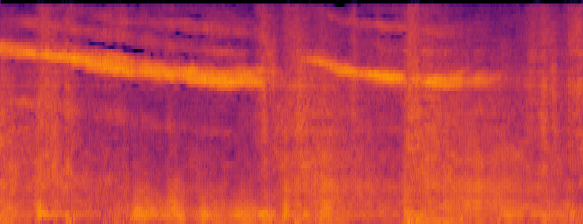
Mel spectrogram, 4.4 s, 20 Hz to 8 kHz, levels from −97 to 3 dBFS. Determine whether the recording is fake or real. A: fake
